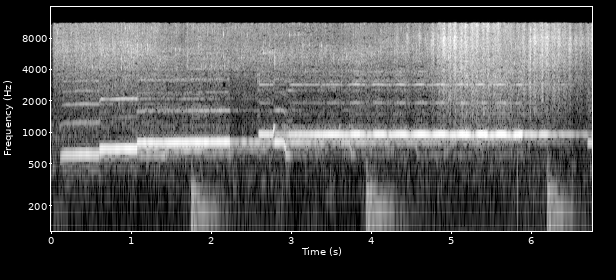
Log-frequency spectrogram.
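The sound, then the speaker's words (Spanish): A breathy reed flute plays slow, held notes that glide gradually upward, over a steady hiss and occasional soft low thumps in the background. “¿Qué instrumento tocas que suena tan bonito? Es mi flauta de carrizo.”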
